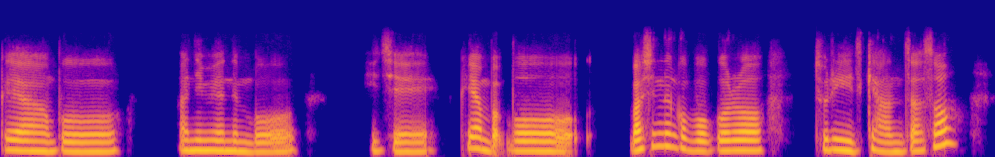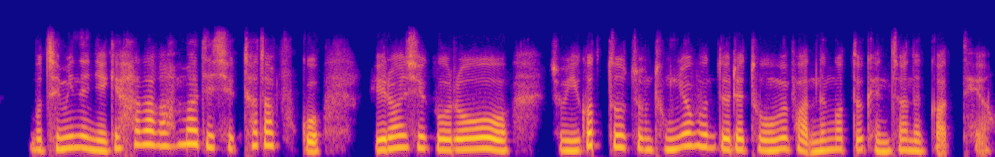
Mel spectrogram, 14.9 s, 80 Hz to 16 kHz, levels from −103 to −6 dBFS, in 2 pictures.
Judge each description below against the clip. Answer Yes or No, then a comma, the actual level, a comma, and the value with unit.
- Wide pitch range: No, average, 4.1 semitones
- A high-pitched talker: Yes, high, 200 Hz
